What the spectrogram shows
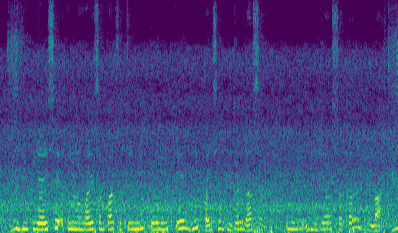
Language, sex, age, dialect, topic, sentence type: Bhojpuri, male, 31-35, Western, banking, statement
